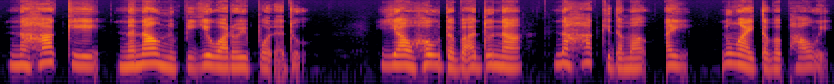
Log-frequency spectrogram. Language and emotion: Manipuri, sad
